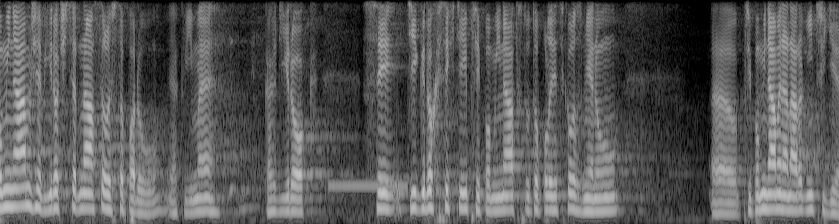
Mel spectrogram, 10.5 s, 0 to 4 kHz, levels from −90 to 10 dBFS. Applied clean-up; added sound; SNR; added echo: none; Telephone; 16 dB; none.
